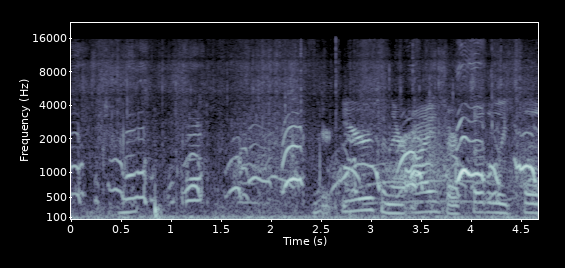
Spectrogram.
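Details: Newborn German Shepherd litter of seven, born May 7 into May 8, 2017, heard in its first hours: short curved squeaks overlap with lower, steadier whimpering tones and a human voice underneath.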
